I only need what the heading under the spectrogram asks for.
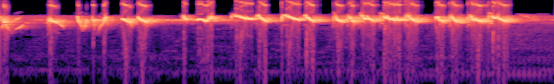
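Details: White-eye in full ngalas song, used as a prompt for other pleci: continuous high twittering with sharp down-slurred notes repeated several times a second.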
